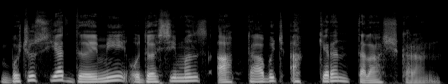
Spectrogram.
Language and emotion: Kashmiri, sad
